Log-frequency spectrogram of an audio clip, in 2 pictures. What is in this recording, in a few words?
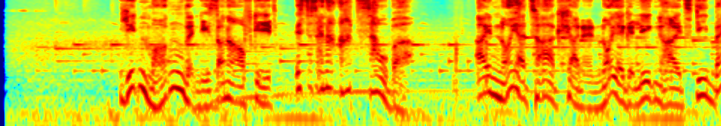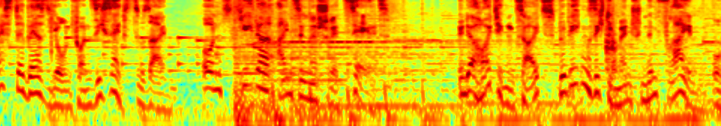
german corporate videos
